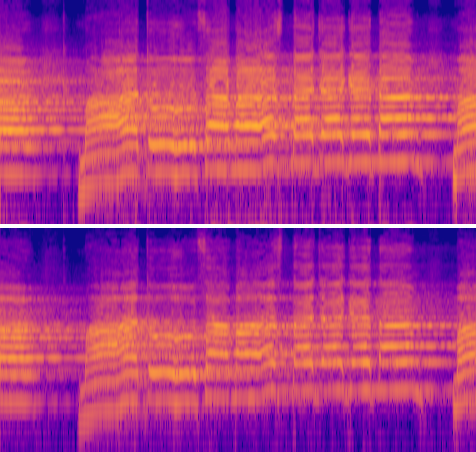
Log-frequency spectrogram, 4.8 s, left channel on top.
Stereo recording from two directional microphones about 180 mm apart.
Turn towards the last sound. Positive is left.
turn(degrees=25)  # may be behind; listen again after turning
